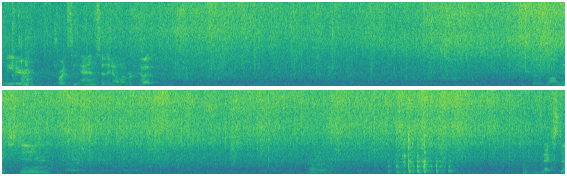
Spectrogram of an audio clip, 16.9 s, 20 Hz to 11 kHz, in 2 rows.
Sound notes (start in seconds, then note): 2.7 ingredients sizzle loudly in the pan; 9.7 ingredients sizzle loudly in the pan; 14.3 pan scrapes against the burner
